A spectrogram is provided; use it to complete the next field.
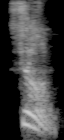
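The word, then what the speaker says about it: cun: it's called it's spelled Cu end but it's pronounced soon and won-soon is the top of your thumb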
